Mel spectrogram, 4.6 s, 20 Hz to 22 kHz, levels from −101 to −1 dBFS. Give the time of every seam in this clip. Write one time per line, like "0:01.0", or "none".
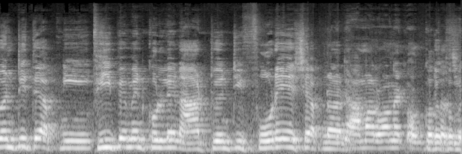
0:00.9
